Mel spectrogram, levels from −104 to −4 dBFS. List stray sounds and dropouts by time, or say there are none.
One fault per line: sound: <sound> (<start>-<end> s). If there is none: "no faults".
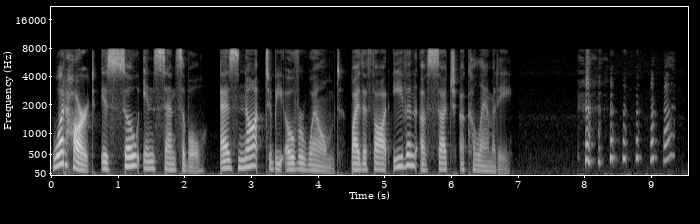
sound: laugh (7.9-9.4 s)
